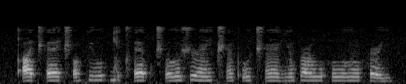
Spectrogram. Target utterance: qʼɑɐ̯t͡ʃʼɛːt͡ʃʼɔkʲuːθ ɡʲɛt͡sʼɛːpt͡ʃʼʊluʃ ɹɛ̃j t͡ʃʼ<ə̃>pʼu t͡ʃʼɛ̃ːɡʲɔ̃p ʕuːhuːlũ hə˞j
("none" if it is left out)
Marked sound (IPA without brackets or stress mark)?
ɛ̃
